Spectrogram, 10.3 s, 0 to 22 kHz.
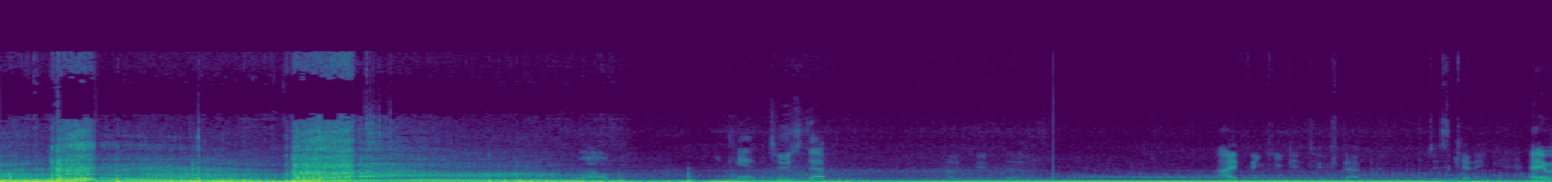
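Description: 1996 Dodge Viper RT/10's V10 engine revved twice in quick throttle blips, then settling back to a steady, low idle.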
